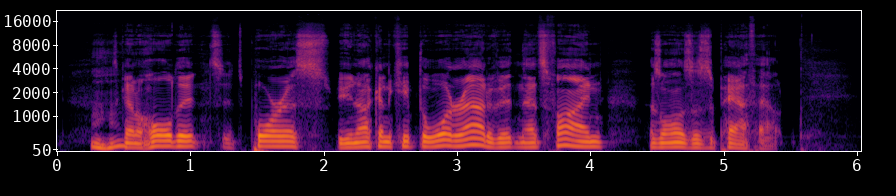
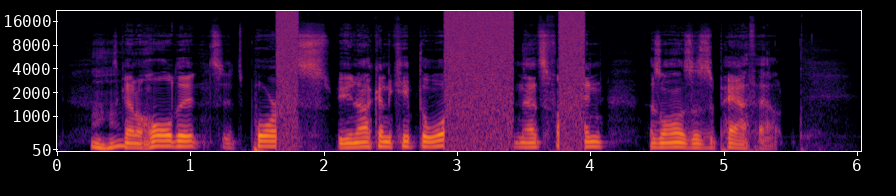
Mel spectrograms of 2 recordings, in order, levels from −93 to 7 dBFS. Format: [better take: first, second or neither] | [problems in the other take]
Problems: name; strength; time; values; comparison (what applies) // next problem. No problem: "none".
first | audio cutting out; filled with static; at 1.5 s, at 3 s for 0.5 s and at 4 s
